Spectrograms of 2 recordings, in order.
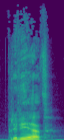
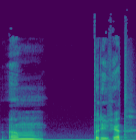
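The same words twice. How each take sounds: First: High, bright-spirited excited greeting; exclaiming. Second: Soft, hesitant greeting; unsure. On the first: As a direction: greet eagerly with a high cry. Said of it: "воскликнула Эпплблум". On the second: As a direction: offer a timid, halting hello. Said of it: "неуверенно сказала Нина". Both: A narrator's reading.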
